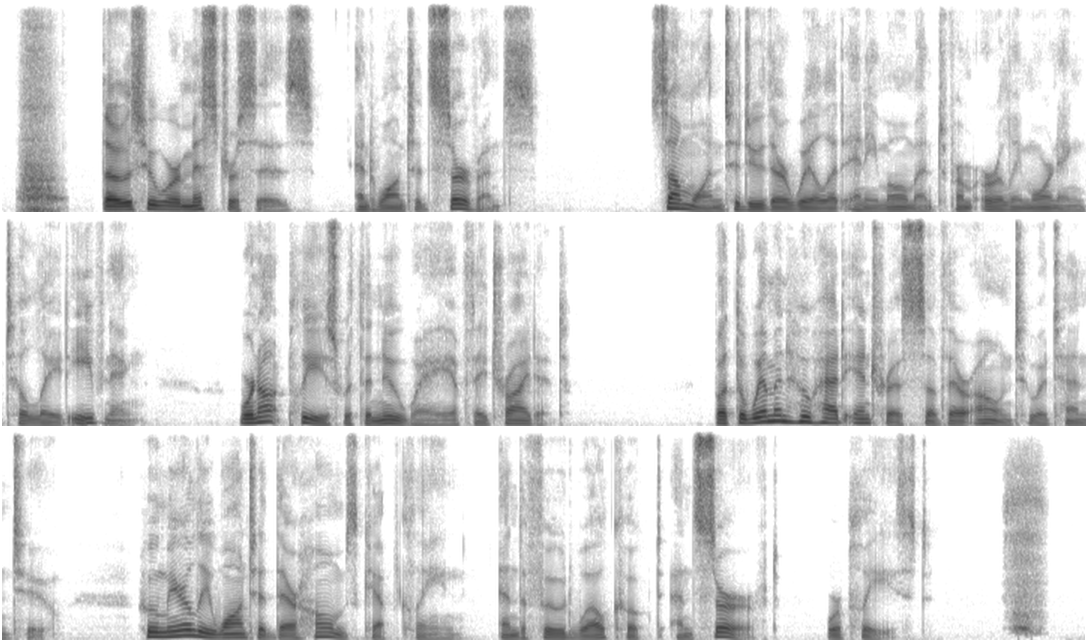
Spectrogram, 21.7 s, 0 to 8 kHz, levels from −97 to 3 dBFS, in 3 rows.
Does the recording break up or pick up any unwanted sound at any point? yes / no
yes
